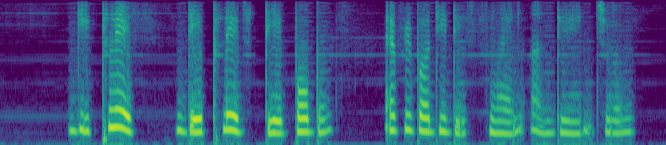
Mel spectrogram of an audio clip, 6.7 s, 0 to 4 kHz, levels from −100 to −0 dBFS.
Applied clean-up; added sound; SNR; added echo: neural separator model SepFormer WHAMR!.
